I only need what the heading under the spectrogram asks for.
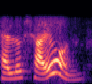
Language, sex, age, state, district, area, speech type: Bengali, female, 18-30, West Bengal, Howrah, urban, conversation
